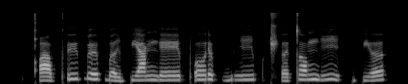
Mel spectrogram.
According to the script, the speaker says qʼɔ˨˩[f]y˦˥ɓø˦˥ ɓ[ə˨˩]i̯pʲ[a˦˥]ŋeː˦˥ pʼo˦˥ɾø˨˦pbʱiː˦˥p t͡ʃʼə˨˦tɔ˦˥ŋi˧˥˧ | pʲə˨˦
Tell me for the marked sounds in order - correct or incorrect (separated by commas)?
incorrect, correct, correct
